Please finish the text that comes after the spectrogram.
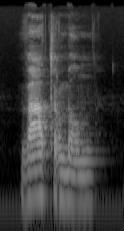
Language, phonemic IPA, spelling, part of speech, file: Dutch, /ˈwatərˌmɑn/, Waterman, proper noun / noun, Nl-Waterman.ogg
- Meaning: Aquarius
